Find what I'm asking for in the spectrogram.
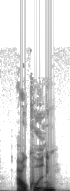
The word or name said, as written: afkodning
